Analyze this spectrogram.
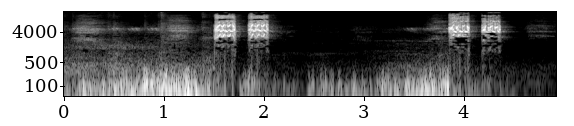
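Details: Green-cheeked conure screeching in harsh doubled bursts, two pairs a couple of seconds apart, over low rumbling background noise and soft chatter.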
